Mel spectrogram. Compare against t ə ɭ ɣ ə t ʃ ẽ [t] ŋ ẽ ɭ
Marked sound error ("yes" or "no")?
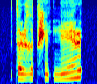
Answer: no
